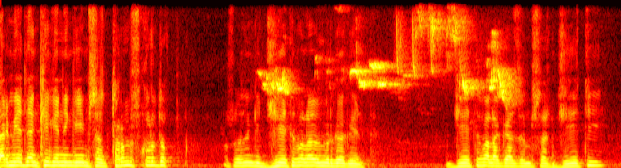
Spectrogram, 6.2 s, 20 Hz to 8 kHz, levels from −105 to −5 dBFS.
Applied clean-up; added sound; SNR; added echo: none; Chirp, tweet; 6 dB; none.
